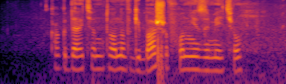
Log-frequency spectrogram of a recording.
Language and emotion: Russian, neutral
